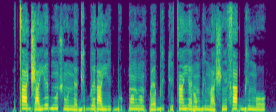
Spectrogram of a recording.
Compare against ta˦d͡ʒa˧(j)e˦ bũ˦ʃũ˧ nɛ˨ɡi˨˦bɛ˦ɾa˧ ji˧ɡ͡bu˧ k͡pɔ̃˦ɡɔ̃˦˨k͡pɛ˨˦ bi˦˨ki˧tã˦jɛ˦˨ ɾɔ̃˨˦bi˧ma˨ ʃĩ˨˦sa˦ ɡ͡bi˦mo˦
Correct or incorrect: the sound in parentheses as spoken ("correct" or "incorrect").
correct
